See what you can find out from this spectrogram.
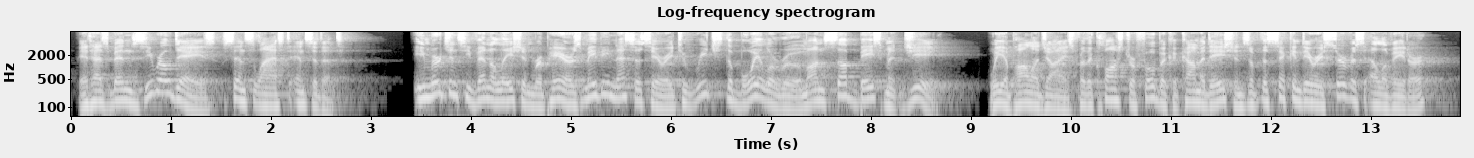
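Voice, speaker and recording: An actor playing a cheery male corporate training announcer with a polished sales-pitch delivery in a video game. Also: close to an everyday voice. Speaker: company announcer. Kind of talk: scripted game voice lines. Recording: roomy echo.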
